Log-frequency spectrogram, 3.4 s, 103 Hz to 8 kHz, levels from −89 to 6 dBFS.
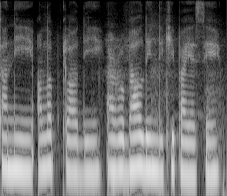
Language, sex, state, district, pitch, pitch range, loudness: Nagamese, female, Nagaland, Kohima, 180 Hz, 170-185 Hz, -14 LUFS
